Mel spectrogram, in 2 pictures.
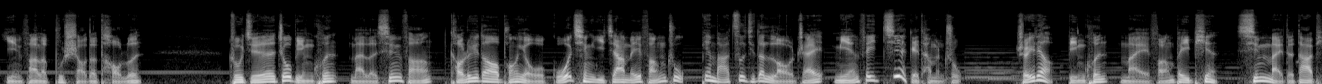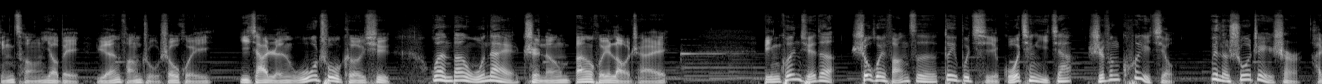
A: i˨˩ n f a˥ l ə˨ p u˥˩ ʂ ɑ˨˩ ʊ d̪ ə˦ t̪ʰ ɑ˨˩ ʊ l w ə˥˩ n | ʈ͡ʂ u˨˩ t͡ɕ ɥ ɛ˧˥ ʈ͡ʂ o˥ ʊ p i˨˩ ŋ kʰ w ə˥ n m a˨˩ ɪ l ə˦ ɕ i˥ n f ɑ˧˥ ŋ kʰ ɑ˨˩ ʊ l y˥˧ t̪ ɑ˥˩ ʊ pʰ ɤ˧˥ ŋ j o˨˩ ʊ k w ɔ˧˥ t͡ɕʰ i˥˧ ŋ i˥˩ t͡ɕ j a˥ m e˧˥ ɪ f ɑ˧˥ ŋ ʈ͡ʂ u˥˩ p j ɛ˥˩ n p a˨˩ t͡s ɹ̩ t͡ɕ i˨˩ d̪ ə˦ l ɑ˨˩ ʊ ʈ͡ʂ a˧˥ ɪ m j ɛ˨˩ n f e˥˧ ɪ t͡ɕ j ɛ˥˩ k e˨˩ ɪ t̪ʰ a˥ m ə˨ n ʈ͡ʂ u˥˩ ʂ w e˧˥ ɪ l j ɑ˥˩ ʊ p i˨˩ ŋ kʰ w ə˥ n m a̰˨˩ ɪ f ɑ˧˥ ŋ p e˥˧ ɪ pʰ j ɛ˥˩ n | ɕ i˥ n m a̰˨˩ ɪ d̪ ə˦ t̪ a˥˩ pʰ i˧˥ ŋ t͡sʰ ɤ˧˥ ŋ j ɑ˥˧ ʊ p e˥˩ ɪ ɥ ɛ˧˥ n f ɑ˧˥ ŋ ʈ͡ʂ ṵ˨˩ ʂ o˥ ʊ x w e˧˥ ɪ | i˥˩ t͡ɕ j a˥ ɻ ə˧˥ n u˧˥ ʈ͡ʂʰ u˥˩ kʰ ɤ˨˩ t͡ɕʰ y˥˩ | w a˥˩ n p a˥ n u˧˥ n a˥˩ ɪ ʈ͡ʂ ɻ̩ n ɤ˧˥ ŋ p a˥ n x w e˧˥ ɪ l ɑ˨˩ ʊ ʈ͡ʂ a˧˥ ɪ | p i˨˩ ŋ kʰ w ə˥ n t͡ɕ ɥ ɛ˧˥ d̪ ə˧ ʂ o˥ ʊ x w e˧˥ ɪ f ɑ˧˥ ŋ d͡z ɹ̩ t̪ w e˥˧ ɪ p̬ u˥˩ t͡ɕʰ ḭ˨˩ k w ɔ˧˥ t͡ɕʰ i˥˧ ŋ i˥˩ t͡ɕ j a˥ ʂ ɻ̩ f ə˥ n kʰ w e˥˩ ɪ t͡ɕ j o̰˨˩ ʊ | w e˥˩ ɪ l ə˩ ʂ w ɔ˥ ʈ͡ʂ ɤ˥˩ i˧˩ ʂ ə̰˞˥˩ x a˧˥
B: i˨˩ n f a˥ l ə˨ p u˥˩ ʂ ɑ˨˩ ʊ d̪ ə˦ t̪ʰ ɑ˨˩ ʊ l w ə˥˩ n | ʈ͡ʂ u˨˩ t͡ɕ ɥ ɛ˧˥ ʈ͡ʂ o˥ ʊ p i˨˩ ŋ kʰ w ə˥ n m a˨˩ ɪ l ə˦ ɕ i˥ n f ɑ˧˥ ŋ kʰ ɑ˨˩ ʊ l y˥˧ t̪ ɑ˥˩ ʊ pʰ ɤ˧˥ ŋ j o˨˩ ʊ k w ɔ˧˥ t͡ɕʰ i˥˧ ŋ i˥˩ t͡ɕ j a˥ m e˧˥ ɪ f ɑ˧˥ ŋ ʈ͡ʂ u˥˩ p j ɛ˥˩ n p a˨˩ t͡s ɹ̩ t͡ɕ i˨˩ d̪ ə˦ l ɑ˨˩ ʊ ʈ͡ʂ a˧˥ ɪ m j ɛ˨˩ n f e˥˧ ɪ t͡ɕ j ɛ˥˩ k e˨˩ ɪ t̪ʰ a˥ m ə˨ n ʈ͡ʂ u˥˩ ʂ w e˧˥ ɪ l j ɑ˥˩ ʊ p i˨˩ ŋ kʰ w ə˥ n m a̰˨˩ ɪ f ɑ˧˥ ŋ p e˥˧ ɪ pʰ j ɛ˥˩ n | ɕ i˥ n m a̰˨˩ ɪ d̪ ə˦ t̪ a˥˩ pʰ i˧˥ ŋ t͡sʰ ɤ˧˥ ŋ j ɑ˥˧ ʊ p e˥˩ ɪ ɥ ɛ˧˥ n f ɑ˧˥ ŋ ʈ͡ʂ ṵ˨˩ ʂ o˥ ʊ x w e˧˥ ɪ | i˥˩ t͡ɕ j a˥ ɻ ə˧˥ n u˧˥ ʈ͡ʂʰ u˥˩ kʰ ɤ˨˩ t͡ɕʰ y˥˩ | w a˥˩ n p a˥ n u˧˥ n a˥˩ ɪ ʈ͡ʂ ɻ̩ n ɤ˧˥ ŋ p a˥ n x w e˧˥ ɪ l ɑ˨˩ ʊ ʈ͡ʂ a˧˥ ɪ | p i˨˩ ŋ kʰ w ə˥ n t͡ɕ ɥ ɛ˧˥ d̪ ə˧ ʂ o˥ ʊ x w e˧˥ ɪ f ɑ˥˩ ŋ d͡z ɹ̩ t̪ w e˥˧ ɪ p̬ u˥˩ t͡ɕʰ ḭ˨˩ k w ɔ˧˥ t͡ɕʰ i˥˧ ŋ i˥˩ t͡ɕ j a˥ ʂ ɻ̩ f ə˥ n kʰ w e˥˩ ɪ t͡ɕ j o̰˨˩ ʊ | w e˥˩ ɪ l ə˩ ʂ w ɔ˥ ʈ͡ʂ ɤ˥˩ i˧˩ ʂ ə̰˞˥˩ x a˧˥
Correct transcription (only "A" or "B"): A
